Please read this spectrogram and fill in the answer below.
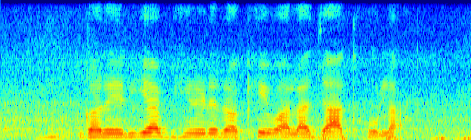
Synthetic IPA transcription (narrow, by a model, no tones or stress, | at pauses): ɡəɾeːɾijabʱẽːɽɾəkʰeʋaːlad͡ʒaːt̪ɦoːla̰ː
